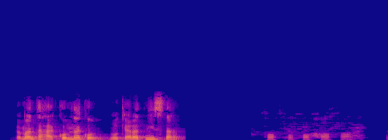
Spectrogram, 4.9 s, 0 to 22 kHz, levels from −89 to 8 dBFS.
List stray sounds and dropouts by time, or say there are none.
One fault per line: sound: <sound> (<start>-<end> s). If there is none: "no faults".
sound: laugh (3.1-4.7 s)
